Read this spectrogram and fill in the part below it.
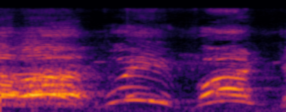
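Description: Protesters from a health workers' union strike shout slogans in unison, two short rising-and-falling chants close together, loud and near.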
